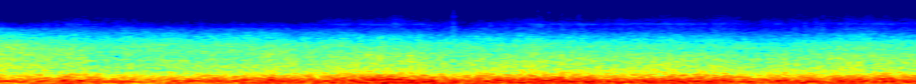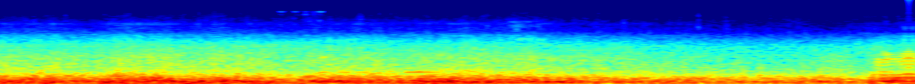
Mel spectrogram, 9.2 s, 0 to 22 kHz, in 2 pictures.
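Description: KLM Boeing 737-900 arriving at Amsterdam Schiphol Airport in crosswind, a heavy, continuous low engine rumble mixed with wind buffeting, loud and steady for the whole stretch.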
